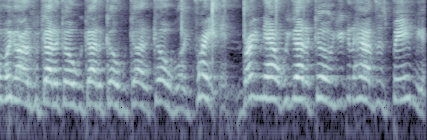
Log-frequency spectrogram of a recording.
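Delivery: mock frantic panic, high, rushed, freaking out. Retelling how her husband reacted when her waters broke: imitating a panicked husband. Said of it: "And he's freaking out".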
